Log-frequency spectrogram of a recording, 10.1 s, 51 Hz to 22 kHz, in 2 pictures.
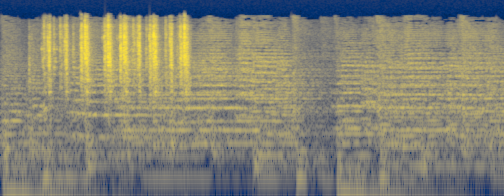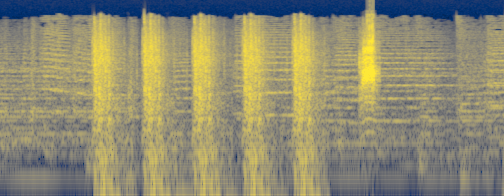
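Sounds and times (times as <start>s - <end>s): music: 0.0s - 10.0s
heavy thuds: 6.0s - 8.4s
duck quack: 8.6s - 8.9s.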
